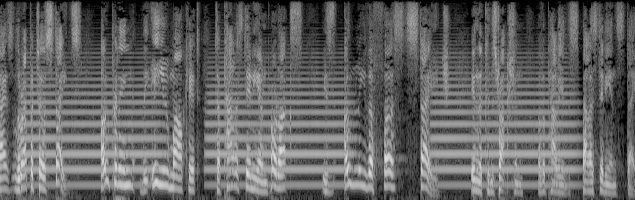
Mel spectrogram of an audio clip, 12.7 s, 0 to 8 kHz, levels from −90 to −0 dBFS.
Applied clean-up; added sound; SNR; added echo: none; Brass instrument; 6 dB; none.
